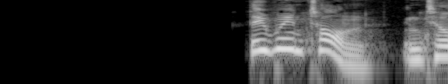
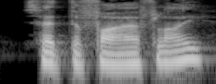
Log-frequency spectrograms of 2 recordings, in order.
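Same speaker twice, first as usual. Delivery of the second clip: ordinary delivery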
